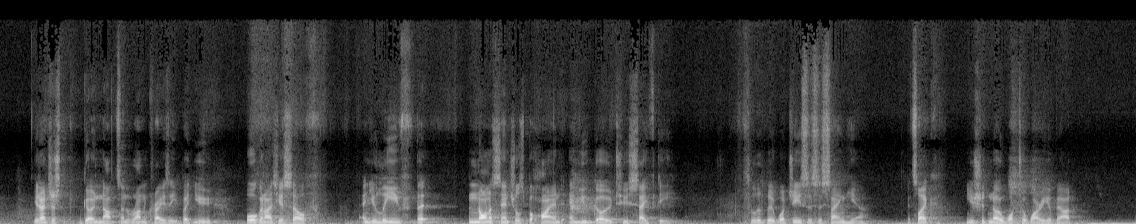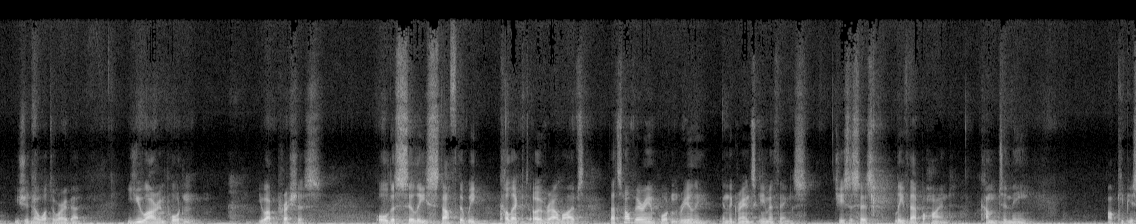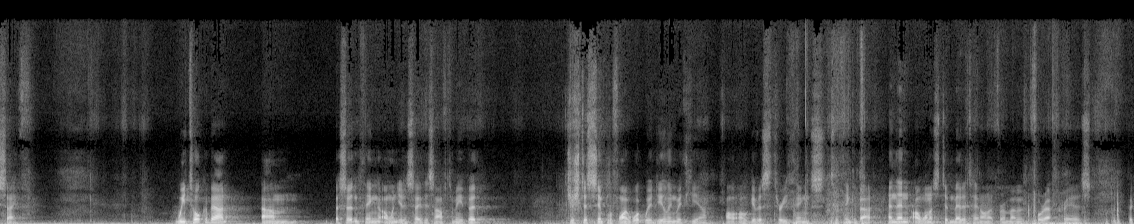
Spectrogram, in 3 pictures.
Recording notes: With some of the St John the Baptist Primary School community, delivered in Our Lady Star of the Sea Church, Gladstone, Qld.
